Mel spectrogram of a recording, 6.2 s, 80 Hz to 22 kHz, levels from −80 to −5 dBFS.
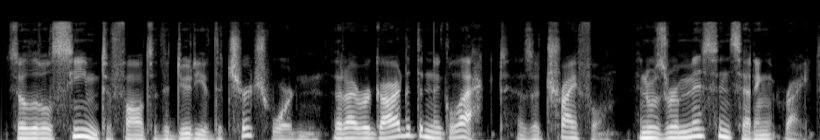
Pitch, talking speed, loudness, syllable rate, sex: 135 Hz, 255 wpm, -17 LUFS, 6.4 syllables/s, male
